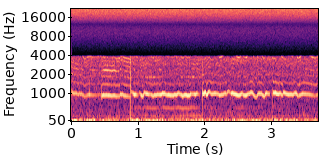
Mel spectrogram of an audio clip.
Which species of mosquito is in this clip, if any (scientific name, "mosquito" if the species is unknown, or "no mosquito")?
Anopheles harrisoni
